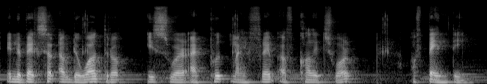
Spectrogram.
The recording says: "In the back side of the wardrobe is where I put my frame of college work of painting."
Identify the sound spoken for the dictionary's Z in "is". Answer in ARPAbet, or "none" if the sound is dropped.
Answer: S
